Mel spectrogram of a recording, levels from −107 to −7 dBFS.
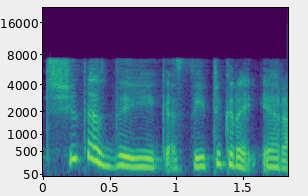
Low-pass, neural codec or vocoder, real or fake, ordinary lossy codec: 7.2 kHz; codec, 16 kHz, 1.1 kbps, Voila-Tokenizer; fake; AAC, 96 kbps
